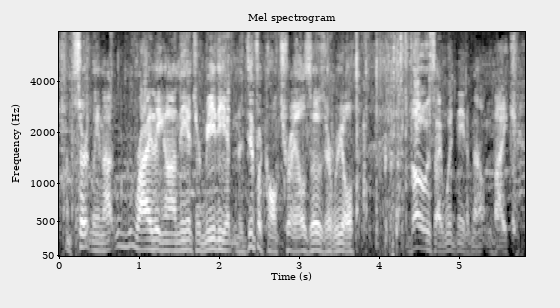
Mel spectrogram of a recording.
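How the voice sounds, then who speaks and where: Background noise is noticeable behind a man speaking at a very fast pace. His pitch is medium, with ordinary variation. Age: 60s. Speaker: vlogger, e-bike rider. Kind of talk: casual vlog commentary while riding. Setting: outdoors on a bike trail. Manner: casual, halting with fillers.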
